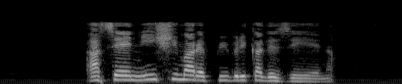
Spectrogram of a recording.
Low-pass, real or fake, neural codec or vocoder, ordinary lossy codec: 7.2 kHz; real; none; AAC, 32 kbps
